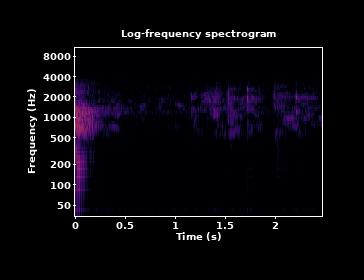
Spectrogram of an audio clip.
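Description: The tail of a spoken word fading out, then near silence with faint, scattered light taps and scratches of a stylus on a pen tablet from about a second in.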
